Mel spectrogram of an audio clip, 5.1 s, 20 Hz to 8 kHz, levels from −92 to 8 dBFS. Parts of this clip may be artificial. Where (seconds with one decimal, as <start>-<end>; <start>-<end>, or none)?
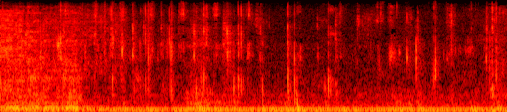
0.0-1.1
